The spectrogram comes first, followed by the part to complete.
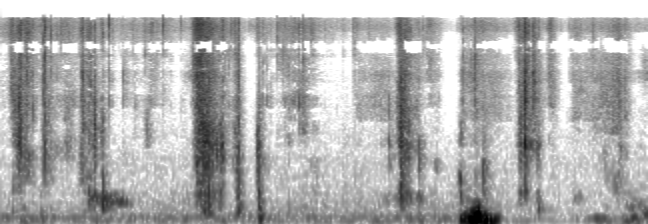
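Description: Soft multicoloured slime being stretched, folded and squeezed by hand, giving irregular crackling and squishing clicks, with one loud, deep squelch a little before the end.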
